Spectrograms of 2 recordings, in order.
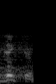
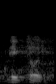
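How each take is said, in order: First: The name is said in an ordinary voice. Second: The name is said in a deep, rich voice.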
